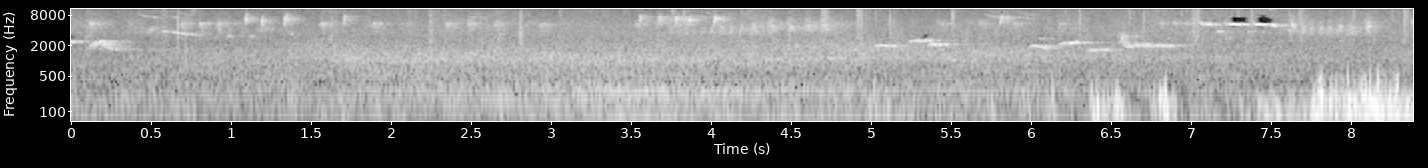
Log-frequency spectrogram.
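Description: Birds chirping and singing over a faint outdoor background. From about six seconds in, irregular low thumps and rumbling grow much louder.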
